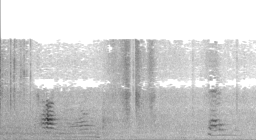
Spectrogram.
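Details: Two hungry stray cats asking for food meow loudly. A drawn-out meow sinks in pitch, then a short, sharp meow follows a couple of seconds later over a low rumbling background.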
